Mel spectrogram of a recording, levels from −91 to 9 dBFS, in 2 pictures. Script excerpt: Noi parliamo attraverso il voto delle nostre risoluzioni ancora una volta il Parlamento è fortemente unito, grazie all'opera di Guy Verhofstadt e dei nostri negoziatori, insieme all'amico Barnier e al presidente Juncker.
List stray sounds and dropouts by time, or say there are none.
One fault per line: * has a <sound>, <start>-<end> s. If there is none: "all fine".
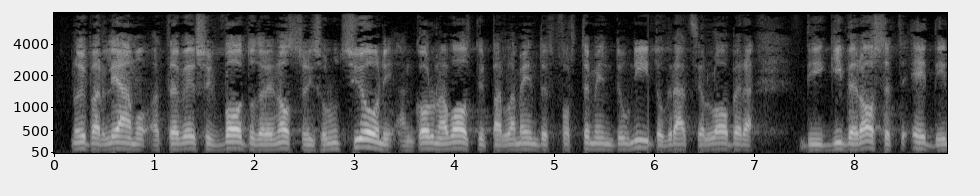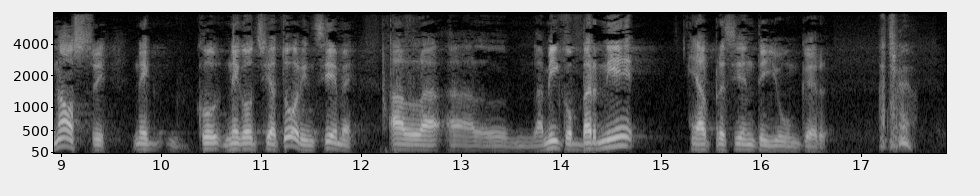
* has a sneeze, 17.2-17.6 s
